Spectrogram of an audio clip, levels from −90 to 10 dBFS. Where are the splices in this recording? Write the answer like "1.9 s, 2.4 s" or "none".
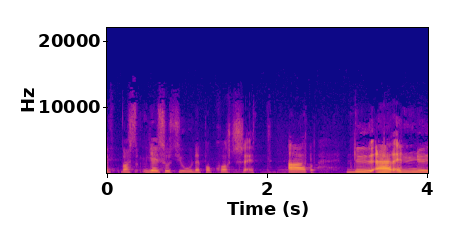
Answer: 2.1 s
